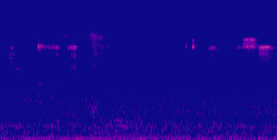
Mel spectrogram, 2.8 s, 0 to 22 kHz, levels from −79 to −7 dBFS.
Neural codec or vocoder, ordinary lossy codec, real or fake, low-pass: vocoder, 44.1 kHz, 128 mel bands, Pupu-Vocoder; none; fake; none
